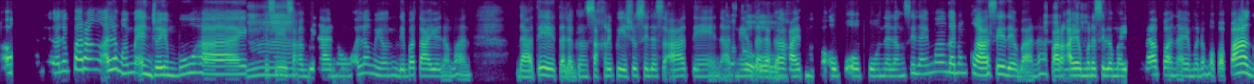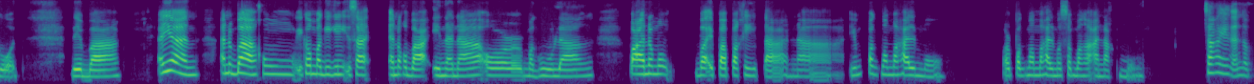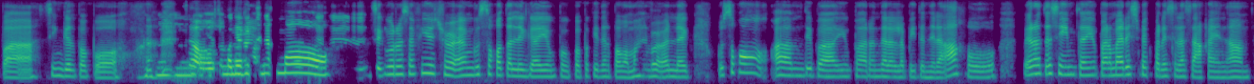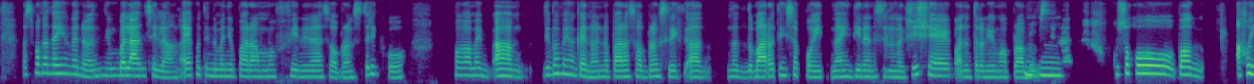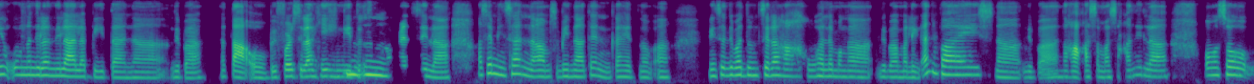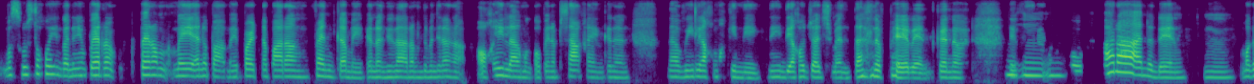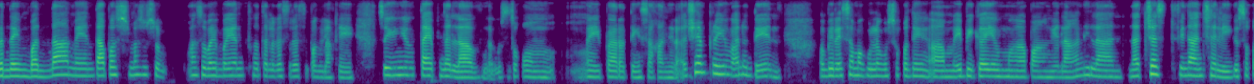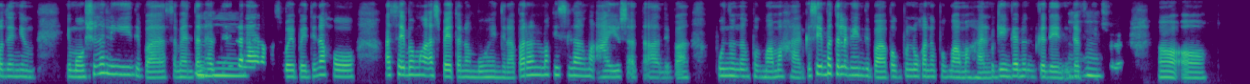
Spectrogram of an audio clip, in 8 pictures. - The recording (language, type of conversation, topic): Filipino, podcast, Paano ipinapakita ng mga magulang mo ang pagmamahal nila sa’yo?
- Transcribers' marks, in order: laugh; other background noise; tapping; laughing while speaking: "judgemental na parent"; unintelligible speech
